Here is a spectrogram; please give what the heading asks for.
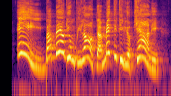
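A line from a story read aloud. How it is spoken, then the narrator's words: Furious shout. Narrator (Italian): gridò Merelao infuriato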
